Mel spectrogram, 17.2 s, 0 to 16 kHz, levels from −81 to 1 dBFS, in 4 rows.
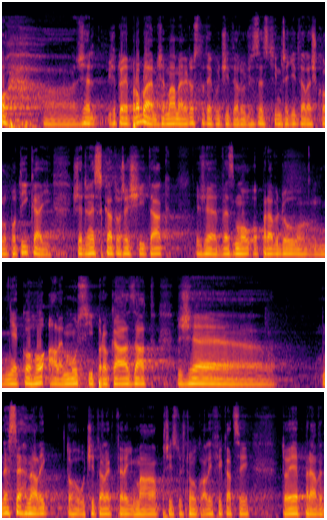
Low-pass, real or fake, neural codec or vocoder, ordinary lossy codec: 10.8 kHz; real; none; Opus, 32 kbps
